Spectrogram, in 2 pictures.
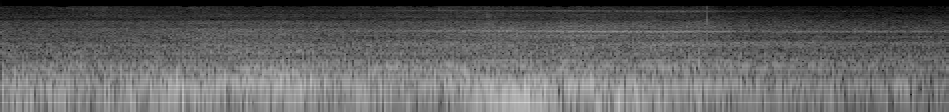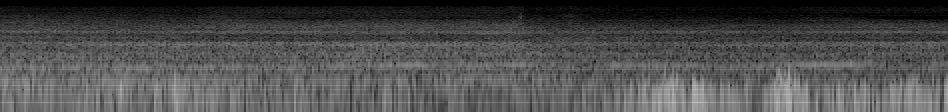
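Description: Electric multiple-unit train pulling away and accelerating: its running noise is loudest about three seconds in and then fades as it draws off, with a faint motor whine rising slowly in pitch. A few dull low thumps come near the end.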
